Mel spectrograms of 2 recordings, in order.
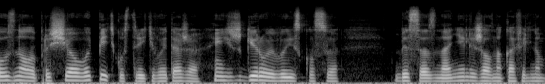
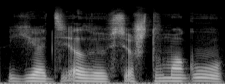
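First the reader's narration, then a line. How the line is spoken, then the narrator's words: Grumble through teeth. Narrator (Russian): сквозь зубы проворчал Ктулху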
